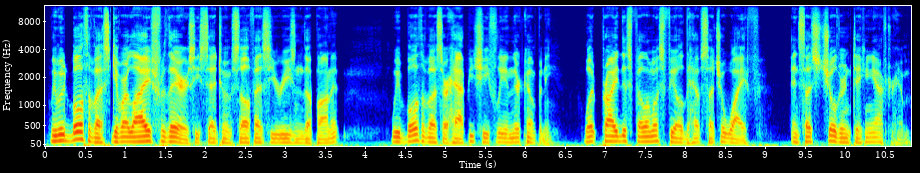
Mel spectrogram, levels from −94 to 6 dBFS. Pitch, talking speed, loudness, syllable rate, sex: 100 Hz, 255 wpm, -18 LUFS, 6.5 syllables/s, male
